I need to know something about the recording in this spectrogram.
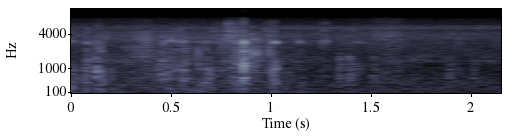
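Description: Rustling and small crackles of dry leaf litter and twigs being disturbed by hand, with one sharper snap about a second in.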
